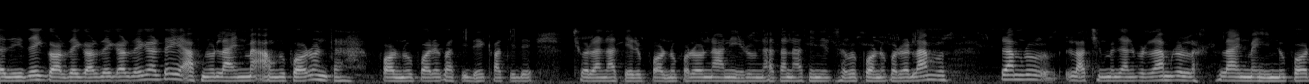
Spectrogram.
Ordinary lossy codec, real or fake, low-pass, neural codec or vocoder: none; real; 5.4 kHz; none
